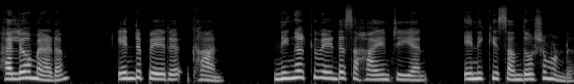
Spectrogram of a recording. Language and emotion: Malayalam, happy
